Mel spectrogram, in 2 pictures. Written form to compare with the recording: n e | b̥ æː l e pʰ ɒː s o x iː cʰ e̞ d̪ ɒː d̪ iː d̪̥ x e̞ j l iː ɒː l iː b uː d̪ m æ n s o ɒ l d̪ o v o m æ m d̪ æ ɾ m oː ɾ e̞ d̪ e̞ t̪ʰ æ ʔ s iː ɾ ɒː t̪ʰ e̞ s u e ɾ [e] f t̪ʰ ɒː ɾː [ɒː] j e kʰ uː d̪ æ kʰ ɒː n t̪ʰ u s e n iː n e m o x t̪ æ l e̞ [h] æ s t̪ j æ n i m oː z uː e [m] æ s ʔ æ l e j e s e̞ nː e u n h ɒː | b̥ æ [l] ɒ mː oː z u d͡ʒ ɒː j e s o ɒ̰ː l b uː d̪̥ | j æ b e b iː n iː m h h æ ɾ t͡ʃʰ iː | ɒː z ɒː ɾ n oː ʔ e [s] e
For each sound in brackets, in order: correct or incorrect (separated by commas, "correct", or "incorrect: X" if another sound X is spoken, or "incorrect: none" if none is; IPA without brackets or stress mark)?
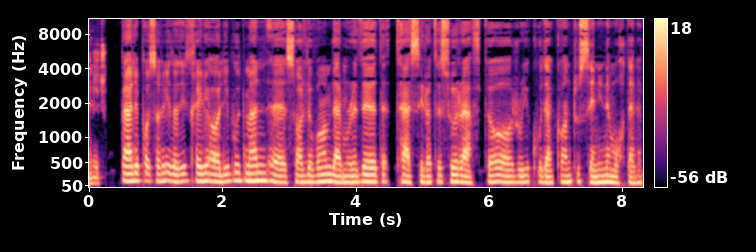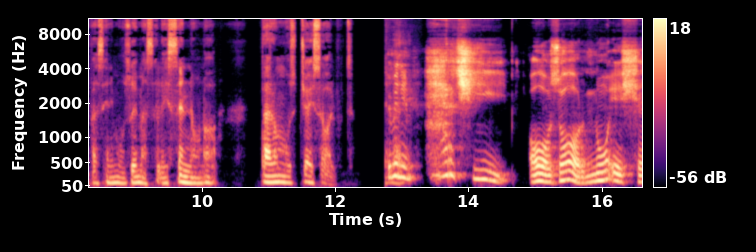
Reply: incorrect: æ, incorrect: uː, incorrect: f, correct, incorrect: ɾ, incorrect: ʃ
